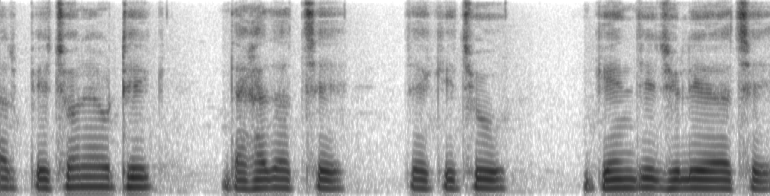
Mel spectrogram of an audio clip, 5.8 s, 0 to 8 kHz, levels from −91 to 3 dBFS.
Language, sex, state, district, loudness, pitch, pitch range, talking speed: Bengali, male, West Bengal, Paschim Medinipur, -19 LUFS, 130 Hz, 125-135 Hz, 105 wpm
